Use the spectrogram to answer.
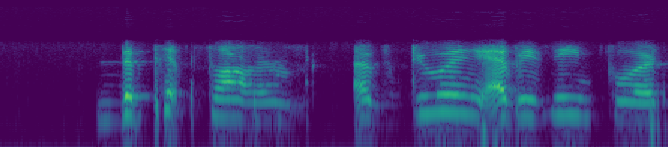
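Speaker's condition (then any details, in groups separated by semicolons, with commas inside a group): Cerebral palsy; birth onset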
